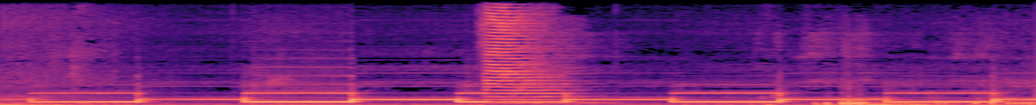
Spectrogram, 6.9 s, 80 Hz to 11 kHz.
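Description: Railway level-crossing alarm sounding a two-tone electronic warning, a lower and a higher tone alternating about every 0.7 seconds, signalling that a train is approaching. A short horn blast cuts in about three seconds in.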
